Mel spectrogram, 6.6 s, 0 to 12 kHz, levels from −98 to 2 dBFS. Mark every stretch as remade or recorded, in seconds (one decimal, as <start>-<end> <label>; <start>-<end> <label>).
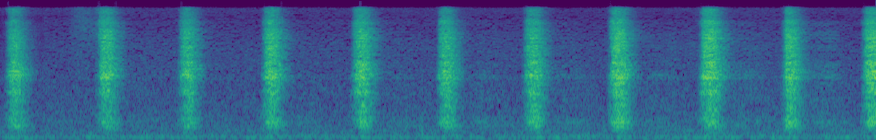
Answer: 0.0-0.5 recorded; 0.5-4.2 remade; 4.2-5.0 recorded; 5.0-5.9 remade; 5.9-6.6 recorded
